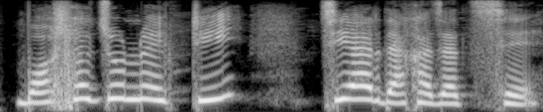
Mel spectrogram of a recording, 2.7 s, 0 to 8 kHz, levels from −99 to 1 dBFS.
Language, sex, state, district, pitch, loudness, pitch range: Bengali, female, West Bengal, Cooch Behar, 315 Hz, -13 LUFS, 250-350 Hz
